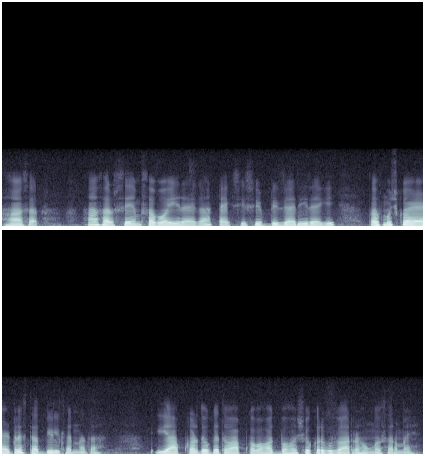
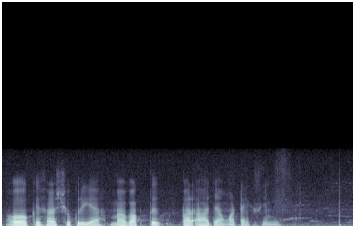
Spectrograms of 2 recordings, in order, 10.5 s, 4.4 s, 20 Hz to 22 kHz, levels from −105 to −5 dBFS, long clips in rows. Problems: background sounds at intervals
